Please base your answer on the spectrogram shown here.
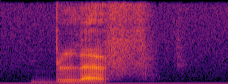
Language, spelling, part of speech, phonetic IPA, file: Polish, blef, noun, [blɛf], Pl-blef.ogg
